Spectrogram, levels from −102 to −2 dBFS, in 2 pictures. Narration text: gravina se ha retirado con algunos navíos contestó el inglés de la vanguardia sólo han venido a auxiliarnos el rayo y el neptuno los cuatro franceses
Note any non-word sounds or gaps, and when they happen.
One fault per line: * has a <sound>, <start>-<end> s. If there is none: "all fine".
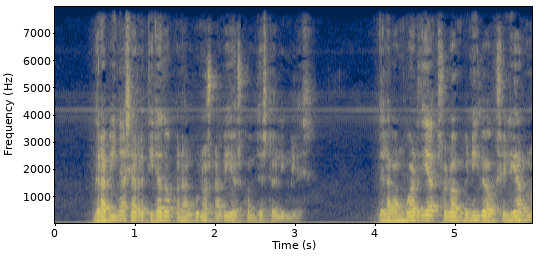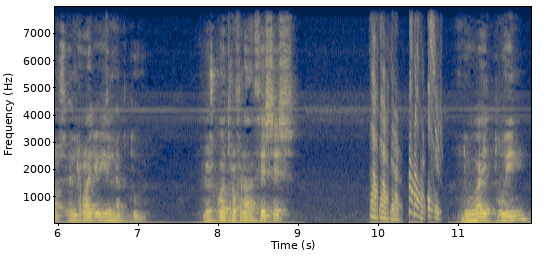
* has a chirp, 9.9-10.8 s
